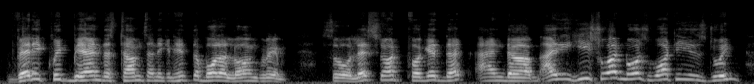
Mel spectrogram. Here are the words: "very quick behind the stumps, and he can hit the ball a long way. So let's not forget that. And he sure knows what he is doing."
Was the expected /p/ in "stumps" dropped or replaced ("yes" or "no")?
yes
